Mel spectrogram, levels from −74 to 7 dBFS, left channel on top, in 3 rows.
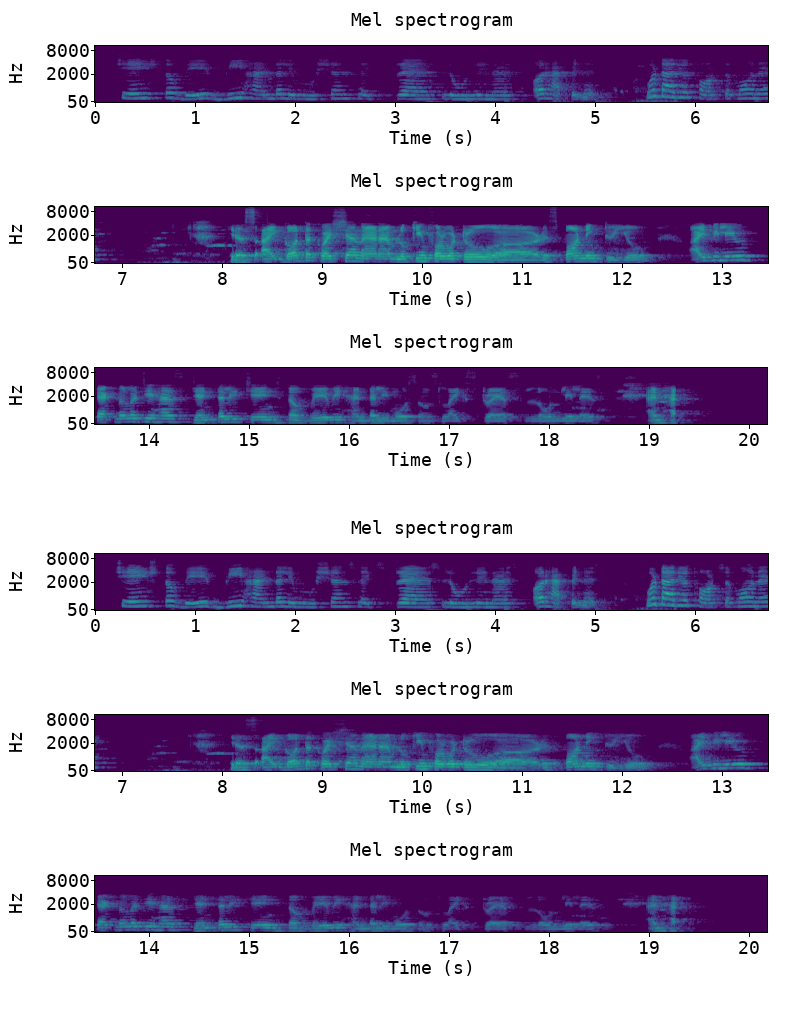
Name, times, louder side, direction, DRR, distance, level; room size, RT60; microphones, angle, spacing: voice 1, 0.2-5.1 5.5-6.9, right 5 dB, 45° right, 0.5 m, -38 dB
voice 2, 7.3-19.3, left 4 dB, 80° left, 0.7 m, -32 dB
8.8 x 8.0 x 4.6 m
head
